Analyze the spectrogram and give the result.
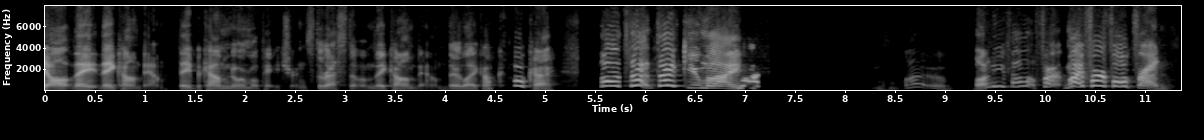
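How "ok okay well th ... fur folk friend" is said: very high, loud, flustered thanks; high squeaky thanks. Acted. Calmed patrons thanking the bunny folk, high squeaky voice. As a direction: squeak out nervous gratitude.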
